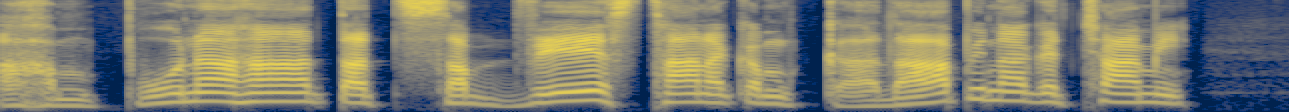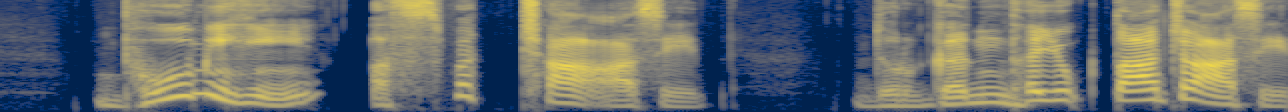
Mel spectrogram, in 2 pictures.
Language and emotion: Sanskrit, disgusted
